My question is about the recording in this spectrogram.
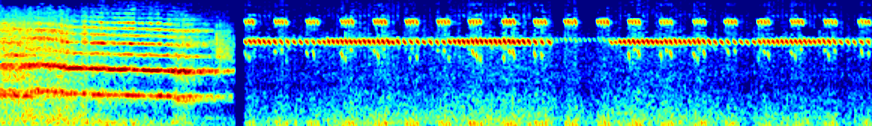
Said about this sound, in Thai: เวลานั้นดึกมากแล้วพระจันทร์โคจรไปอยู่ทางขอบฟ้าด้านตะวันตกเสียงไก่ขันเป็นครั้งแรกในราตรีดังเจ้ยแจ้วปลิวมาตามสายลมเป็นระยะ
